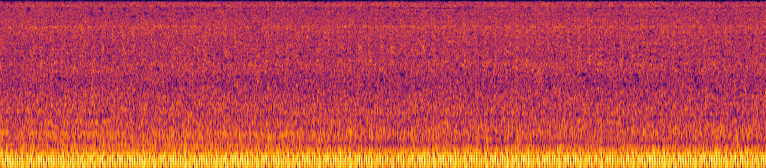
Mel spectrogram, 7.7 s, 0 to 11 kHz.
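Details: 1978 Chevy Nova after engine bay pressure wash; deep, slow, uneven loping idle; rough low idle, owner believes idle was tuned way down because of an issue with the brake booster.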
